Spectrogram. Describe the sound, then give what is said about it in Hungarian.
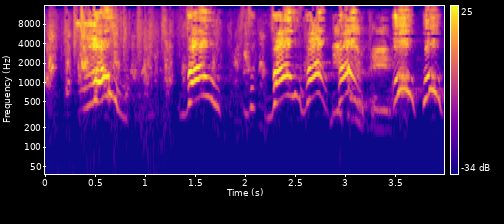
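A human voice imitates a dog barking, letting out a quick, uneven series of loud yapping barks, about seven or eight in a row, with no other speech. “Akkor most megpróbálok ugatni.”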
